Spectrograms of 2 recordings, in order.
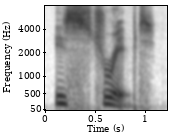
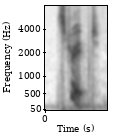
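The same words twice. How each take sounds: First: Said in the usual way. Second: Breathy whispered echo, pitched up. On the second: Shown as a demonstration. Echoing to her co-host that the bed was stripped, whispered. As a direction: hush it like a shocked secret.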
